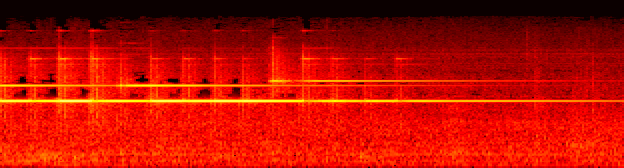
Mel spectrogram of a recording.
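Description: High metal percussion struck repeatedly, about three strokes a second, ringing on two high pitches; the upper pitch steps up a little near the middle. The strokes stop after about four seconds and the ringing dies away.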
